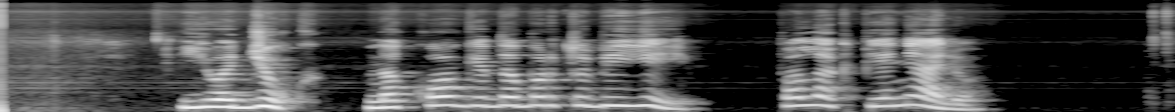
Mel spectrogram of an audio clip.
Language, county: Lithuanian, Utena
